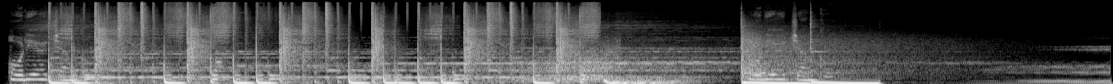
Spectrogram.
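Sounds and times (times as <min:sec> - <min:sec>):
breakbeat logo jingle: 0:00.5 - 0:09.4.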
